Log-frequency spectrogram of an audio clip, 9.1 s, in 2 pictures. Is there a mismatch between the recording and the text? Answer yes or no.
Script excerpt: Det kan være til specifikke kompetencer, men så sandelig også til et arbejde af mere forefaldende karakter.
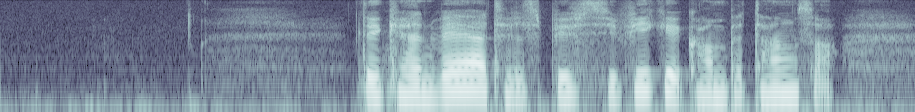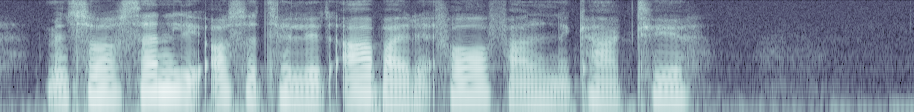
yes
